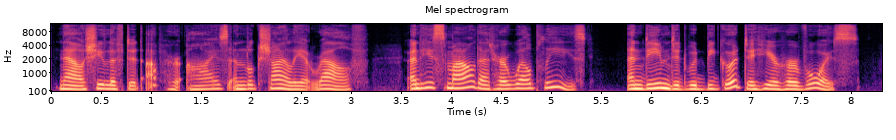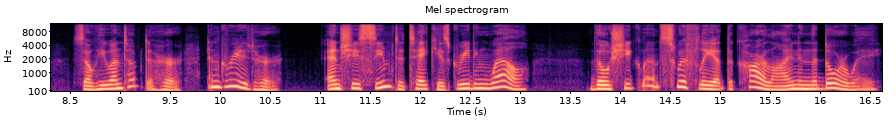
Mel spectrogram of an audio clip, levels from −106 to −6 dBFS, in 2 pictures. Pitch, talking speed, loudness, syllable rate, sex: 205 Hz, 200 wpm, -19 LUFS, 5.0 syllables/s, female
